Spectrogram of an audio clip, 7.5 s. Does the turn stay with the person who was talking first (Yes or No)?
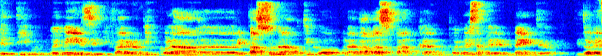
No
